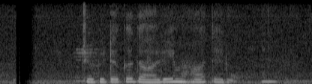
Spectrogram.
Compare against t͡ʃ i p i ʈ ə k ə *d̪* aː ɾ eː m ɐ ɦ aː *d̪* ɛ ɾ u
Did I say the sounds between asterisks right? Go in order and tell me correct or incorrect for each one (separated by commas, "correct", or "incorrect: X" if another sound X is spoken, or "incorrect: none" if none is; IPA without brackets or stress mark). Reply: correct, incorrect: t̪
